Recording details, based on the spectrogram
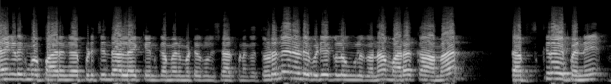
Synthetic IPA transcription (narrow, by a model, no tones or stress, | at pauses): jɐŋɡɐɽɯk̬ːɯmɐpaːɾɯŋɡɐpɪɽɪt͡ʃːɪɾɯnd̪aːlɐɪkːɛnk̬ɐmːenmɐʈːɐʊŋɡɐɭkʂaːɾpɐɳːɯŋɡɐt̪ɔɽɐnd̪ɐɛnːoɽɐjɐʋiːɽɪjɐk̬ːɐɭɯʊŋɡɐɭɯkːɐnːaːmɐɾɐkːaːmɐ | sɐbskɾɐɪpɐɳːi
